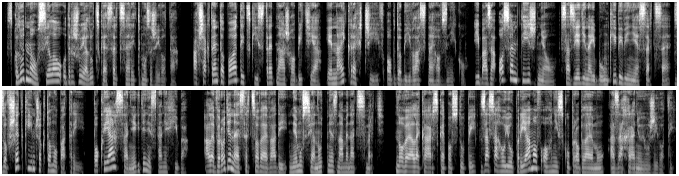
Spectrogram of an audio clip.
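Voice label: Female Slovak documentary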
